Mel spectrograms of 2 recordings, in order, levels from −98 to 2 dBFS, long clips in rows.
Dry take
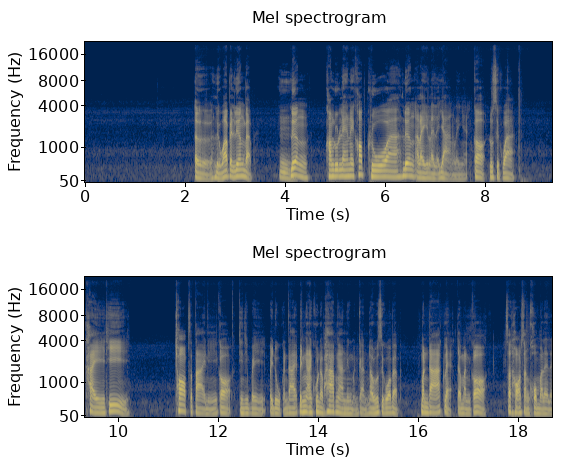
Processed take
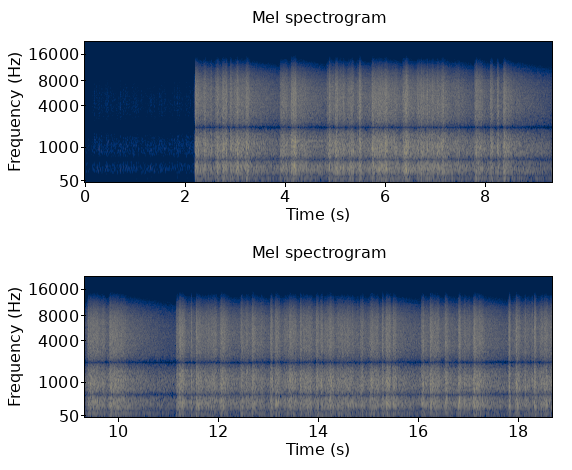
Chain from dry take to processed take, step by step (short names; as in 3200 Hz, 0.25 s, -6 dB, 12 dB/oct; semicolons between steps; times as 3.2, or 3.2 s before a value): sine-wave speech; dynamic EQ 220 Hz, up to -4 dB, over -34 dBFS, Q 0.83; compressor 3:1, threshold -30 dBFS, peak gain reduction 15.5 dB; noise vocoder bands 1; air absorption 80 m; fixed phaser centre 560 Hz, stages 6; band-limited delay 0.989 s, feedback 82%, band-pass 1100 Hz, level -20.5 dB; reverb RT60 4.6 s, pre-delay 33 ms, DRR 4.5 dB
